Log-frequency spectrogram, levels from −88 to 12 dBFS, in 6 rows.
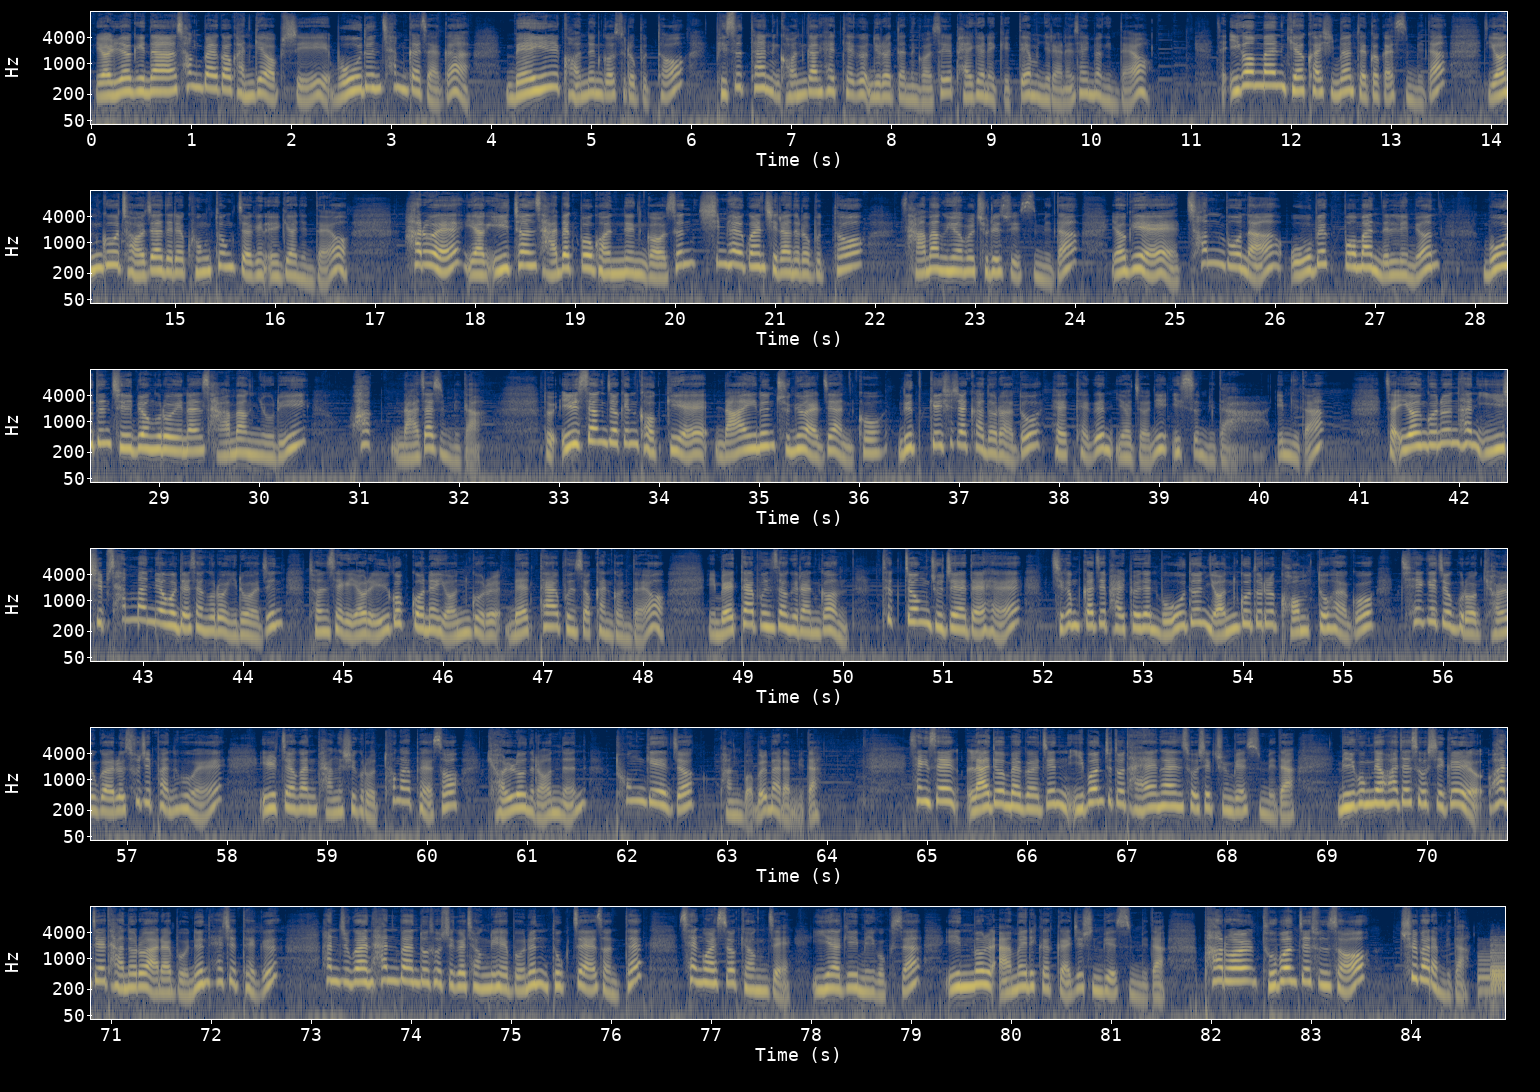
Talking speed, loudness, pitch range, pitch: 270 characters per minute, -20 LUFS, 190-280 Hz, 230 Hz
